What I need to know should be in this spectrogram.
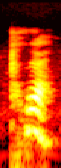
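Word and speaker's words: trois: 3, 3. The combination of OI makes the sound wa. S at the end is silent.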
